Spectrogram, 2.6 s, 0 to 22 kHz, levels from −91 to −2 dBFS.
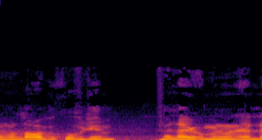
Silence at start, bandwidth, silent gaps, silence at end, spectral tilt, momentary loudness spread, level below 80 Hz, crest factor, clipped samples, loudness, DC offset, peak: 0 s; 10 kHz; none; 0 s; -8.5 dB/octave; 8 LU; -50 dBFS; 14 dB; under 0.1%; -27 LUFS; under 0.1%; -12 dBFS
